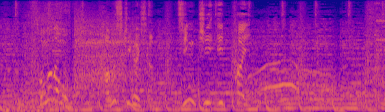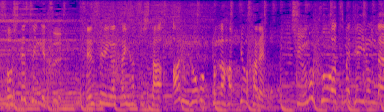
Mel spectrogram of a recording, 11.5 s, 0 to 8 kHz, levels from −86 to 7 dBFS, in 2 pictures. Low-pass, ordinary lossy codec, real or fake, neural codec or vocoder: none; none; real; none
